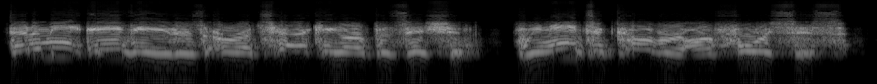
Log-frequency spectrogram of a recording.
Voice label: pilot point under attack, english; War Thunder

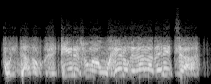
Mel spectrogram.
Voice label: right wing, mood high, speech; War Thunder

